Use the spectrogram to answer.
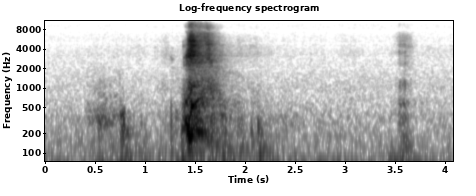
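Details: Congested person with a cold, sneeze induced to clear sinuses: one forceful, wet sneeze after a few catching breaths, then a faint sniff; messy cold sneeze.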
